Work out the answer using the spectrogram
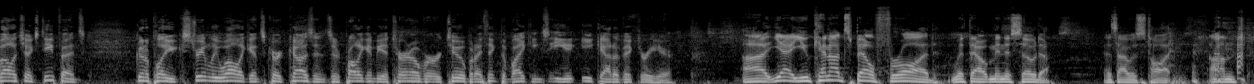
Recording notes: live from The Mecca in the Deer District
